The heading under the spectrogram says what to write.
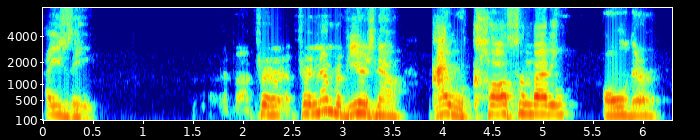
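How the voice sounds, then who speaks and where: Older male host, 60s, husky and slightly high voice, rambling halting storyteller. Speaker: show host. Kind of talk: casual chat.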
